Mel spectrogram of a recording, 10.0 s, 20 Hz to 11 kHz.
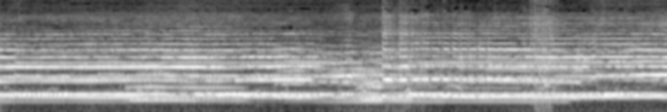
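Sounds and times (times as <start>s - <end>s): conch shells blown together: 0.0s - 10.0s.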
